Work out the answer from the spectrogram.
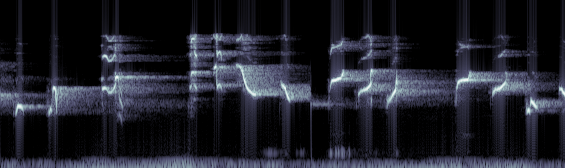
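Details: Greater green leafbird song recorded to train other birds, a lively mix of rising whistles, high piercing notes and looping slurs delivered in quick succession, over a low constant hum.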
